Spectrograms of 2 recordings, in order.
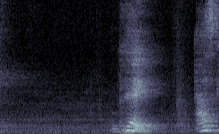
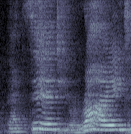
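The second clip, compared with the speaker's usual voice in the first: high, loud, excited praise; 6 semitones higher, 3 dB louder, slower than usual. Shown as a demonstration. Teacher cheering a student's right answer, excited. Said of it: "praising a correct answer".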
